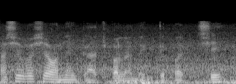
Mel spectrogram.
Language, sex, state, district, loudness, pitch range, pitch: Bengali, female, West Bengal, Cooch Behar, -17 LUFS, 95-110 Hz, 100 Hz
